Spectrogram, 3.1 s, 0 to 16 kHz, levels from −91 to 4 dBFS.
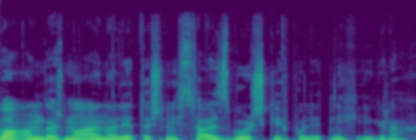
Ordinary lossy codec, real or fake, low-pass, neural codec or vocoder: none; real; 14.4 kHz; none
